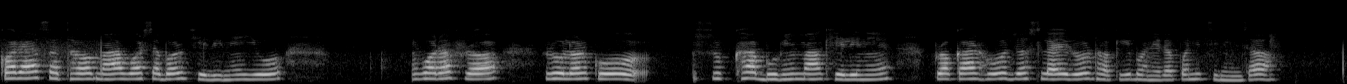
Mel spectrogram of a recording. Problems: constant background noise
